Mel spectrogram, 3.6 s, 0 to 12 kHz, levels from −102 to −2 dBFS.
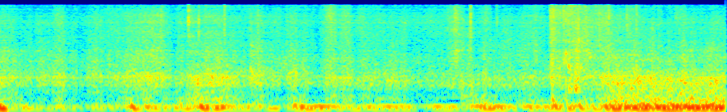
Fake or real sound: fake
